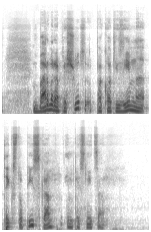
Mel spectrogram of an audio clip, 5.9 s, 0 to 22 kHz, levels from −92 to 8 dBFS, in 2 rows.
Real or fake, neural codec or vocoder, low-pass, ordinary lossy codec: real; none; 19.8 kHz; Opus, 24 kbps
